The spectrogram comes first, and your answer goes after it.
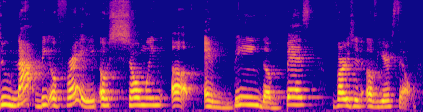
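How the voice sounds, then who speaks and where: Her voice sits at a fairly high pitch for a woman. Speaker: motivational speaker. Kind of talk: live stream motivational talk. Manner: energetic.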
